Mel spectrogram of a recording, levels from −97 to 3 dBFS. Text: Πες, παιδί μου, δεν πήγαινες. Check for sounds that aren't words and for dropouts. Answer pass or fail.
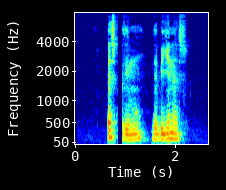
fail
